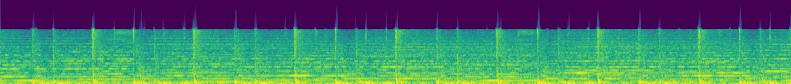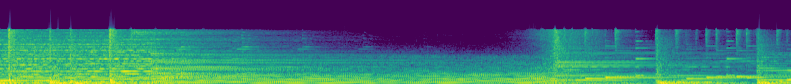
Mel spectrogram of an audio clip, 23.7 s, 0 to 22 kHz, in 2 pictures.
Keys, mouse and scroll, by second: 0.0 click, 0.1 Tab, 1.5 click, 2.2 click, 2.9 click, 3.4 shift+a, 22.8-23.7 middle drag.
